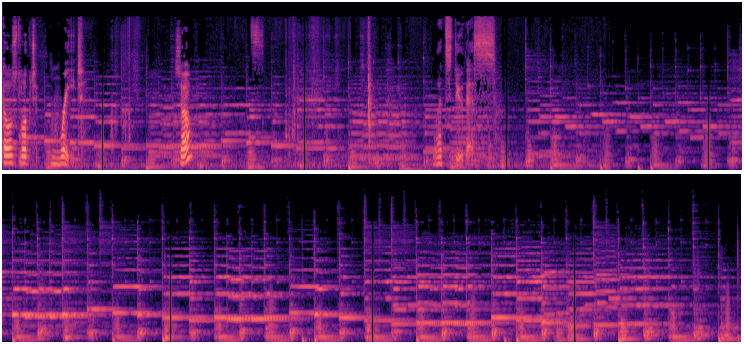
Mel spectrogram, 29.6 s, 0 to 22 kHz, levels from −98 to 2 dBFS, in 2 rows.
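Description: Short gaps of about 40 ms cut into the sound at 1.98, 6.02, 10.06, 14.10, 18.14, 22.18 and 26.22 s, every 4 s. It's a gap at a join of encoded pieces, where separately encoded chunks kept their encoder delay and padding.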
